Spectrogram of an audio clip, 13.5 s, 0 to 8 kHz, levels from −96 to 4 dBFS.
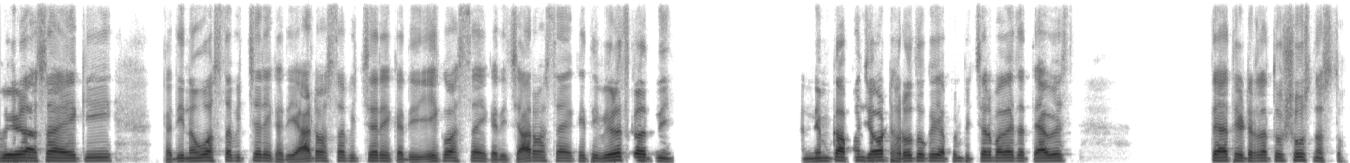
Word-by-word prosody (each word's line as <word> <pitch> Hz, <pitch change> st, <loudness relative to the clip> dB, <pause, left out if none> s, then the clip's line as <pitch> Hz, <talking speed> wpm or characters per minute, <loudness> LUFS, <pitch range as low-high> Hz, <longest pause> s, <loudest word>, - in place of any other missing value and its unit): वेळ 140 Hz, +1 st, +6 dB
असा 140 Hz, +3 st, 0 dB
आहे 140 Hz, -1 st, +4 dB
की 150 Hz, +1 st, -4 dB, 0.5 s
कधी 110 Hz, +6 st, -3 dB
9:00 130 Hz, +2 st, 0 dB
वाजता 150 Hz, 0 st, +1 dB
पिक्चर 145 Hz, +1 st, -4 dB
आहे, 145 Hz, -1 st, -2 dB
कधी 100 Hz, -1 st, -4 dB
8:00 -, -, +3 dB
वाजता 145 Hz, 0 st, -2 dB
पिक्चर 140 Hz, +1 st, -3 dB
आहे, 135 Hz, -2 st, -1 dB
कधी 105 Hz, 0 st, -3 dB
1:00 130 Hz, -, -8 dB
वाजता 140 Hz, -1 st, -1 dB
आहे, 130 Hz, -2 st, -1 dB
कधी 95 Hz, -1 st, -4 dB
4:00 115 Hz, +7 st, +2 dB
वाजता 145 Hz, -1 st, -4 dB
आहे, 135 Hz, -2 st, -1 dB
काही 130 Hz, +1 st, -7 dB
ती 140 Hz, -, -3 dB
वेळच 150 Hz, +6 st, +4 dB
कळत 155 Hz, -1 st, +5 dB
नाही. 130 Hz, -3 st, -2 dB, 1.3 s
अन् 120 Hz, -, -5 dB
नेमकं 135 Hz, +4 st, +2 dB
आपण 155 Hz, +1 st, +2 dB
जेव्हा 150 Hz, +1 st, +5 dB
ठरवतो 140 Hz, +3 st, 0 dB
की 145 Hz, 0 st, +1 dB
आपण 140 Hz, 0 st, -2 dB
पिक्चर 140 Hz, +2 st, -3 dB
बघायचा 140 Hz, 0 st, +2 dB
त्यावेळेस 140 Hz, +3 st, +3 dB, 1.4 s
त्या 150 Hz, -1 st, +6 dB
थिएटरला 140 Hz, -1 st, 0 dB
तो 150 Hz, -, -2 dB
शोच 160 Hz, -2 st, +1 dB
नसतो. 125 Hz, -3 st, -7 dB
140 Hz, 185 wpm, -22 LUFS, 130-145 Hz, 1.4 s, वेळ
